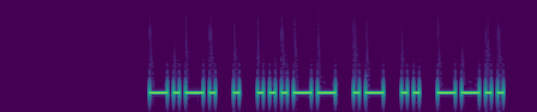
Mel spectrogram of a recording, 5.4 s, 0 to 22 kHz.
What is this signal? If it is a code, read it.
Morse code, heard as a keyed tone, about 20 wpm, 700 Hz. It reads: CE3AIZ
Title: DXCC-100 Call Signs - 6 Characters - 20wpm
